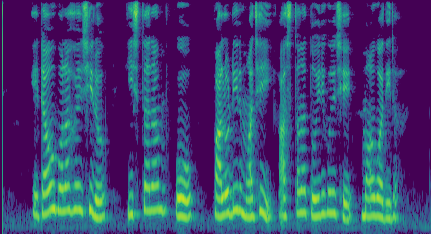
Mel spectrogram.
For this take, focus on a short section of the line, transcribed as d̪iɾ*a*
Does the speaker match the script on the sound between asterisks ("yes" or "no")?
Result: yes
